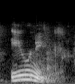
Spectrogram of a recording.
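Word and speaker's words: unique: খেয়াল করো এখানে কি বলেছে দেখো, তাহলে ইউনিক, ইউনিক শব্দের পূর্বে কেন আমরা হচ্ছে এ ব্যবহার করেছিলাম? কারণ ইউনিক আমার উচ্চারণটা যদি হচ্ছে ভাওয়েল, কিন্তু আমার কি হচ্ছে ইউ এর মতো উচ্চারণ হচ্ছে, এই কারণে কি হচ্ছে এ।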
